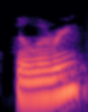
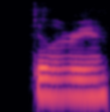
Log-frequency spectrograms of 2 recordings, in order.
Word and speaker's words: Guillory: Leo, the Proposal by Jasmine Gil Gilleroy? Guillory, Did I say that right? Guillory, I think, yeah.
